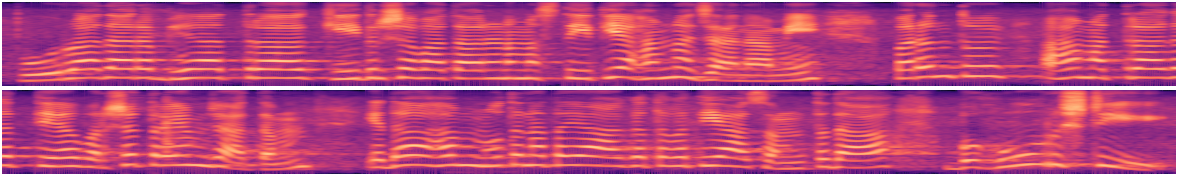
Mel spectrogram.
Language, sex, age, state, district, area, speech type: Sanskrit, female, 18-30, Karnataka, Koppal, rural, spontaneous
